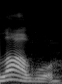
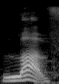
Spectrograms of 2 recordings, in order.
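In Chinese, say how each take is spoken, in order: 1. 这个单词结尾是类似 w 的音。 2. 这个单词结尾是清晰的 v 音。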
